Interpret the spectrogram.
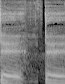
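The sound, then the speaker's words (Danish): A single voice sings a rock melody on nonsense syllables instead of words, two loud sustained notes separated by a brief pause, with nothing else in the background. “og sangen, hvis melodi lyder sådan her.”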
